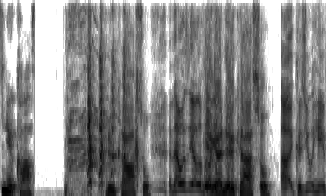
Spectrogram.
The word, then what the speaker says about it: Newcastle: I'm honour airily from Newcastle because I know how to pronounce it correctly it's not Newcastle its new cost Newcastle Newcastle because you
